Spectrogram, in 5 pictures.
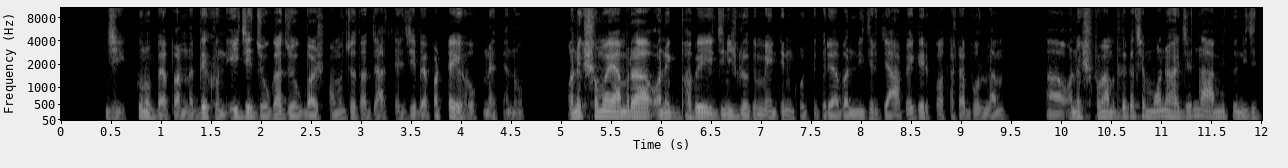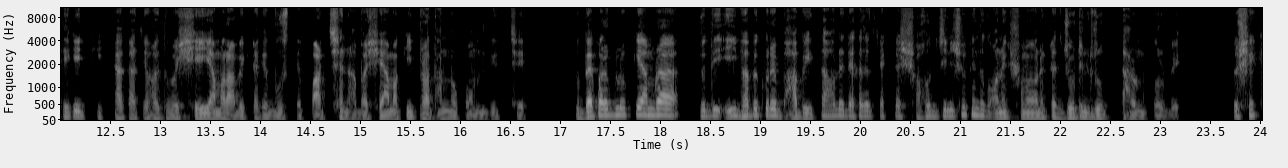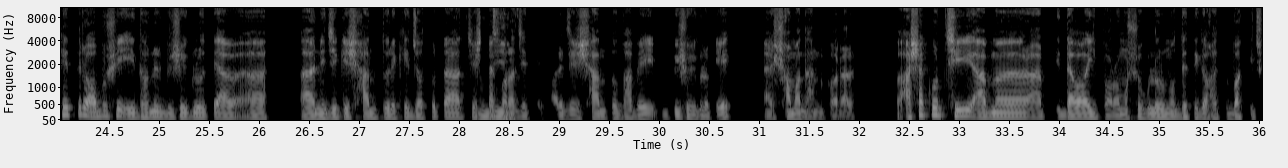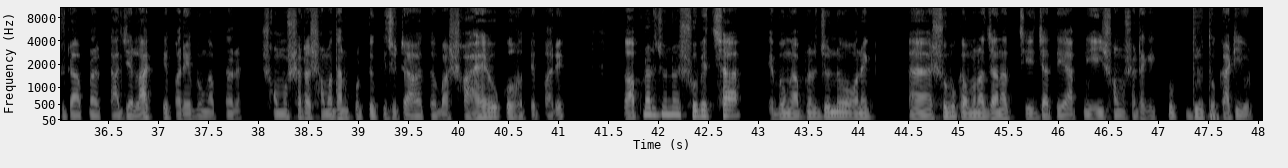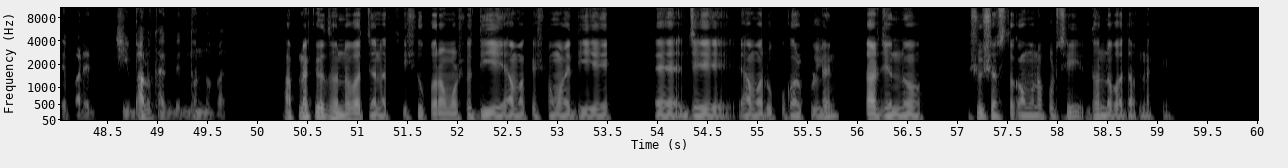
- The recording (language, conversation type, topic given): Bengali, advice, আপনারা কি একে অপরের মূল্যবোধ ও লক্ষ্যগুলো সত্যিই বুঝতে পেরেছেন এবং সেগুলো নিয়ে খোলামেলা কথা বলতে পারেন?
- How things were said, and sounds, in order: tapping; "কিন্তু" said as "কিন্তুক"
